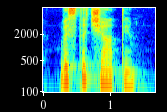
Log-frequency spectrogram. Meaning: to suffice, to be sufficient, to be enough
- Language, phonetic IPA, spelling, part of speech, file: Ukrainian, [ʋestɐˈt͡ʃate], вистачати, verb, Uk-вистачати.ogg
